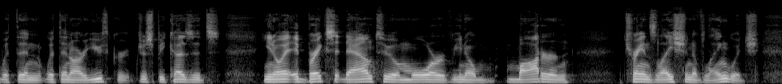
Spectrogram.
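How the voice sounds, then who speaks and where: With a Kentucky accent, a man talks at a medium pitch with fairly even intonation in a very clean recording against a silent background. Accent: Kentucky Southern US. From central Kentucky. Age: young. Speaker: youth pastor. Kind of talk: casual chat. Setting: studio. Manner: halting, many repeated words.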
